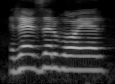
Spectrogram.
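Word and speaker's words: reservoir: जैसे यहां पर है memoir memoir O आई आर सभी में लास्ट में है ये है रेजरवायर रिजर्व यहां पर है क्वायर क्वायर ठीक है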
